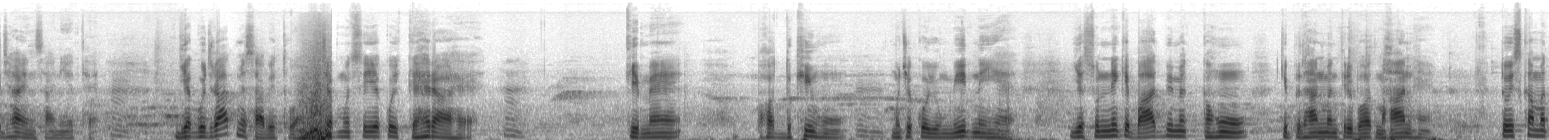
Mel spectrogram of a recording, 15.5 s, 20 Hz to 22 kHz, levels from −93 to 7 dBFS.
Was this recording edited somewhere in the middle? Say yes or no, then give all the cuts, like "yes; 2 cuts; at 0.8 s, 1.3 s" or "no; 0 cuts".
yes; 1 cut; at 3.1 s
